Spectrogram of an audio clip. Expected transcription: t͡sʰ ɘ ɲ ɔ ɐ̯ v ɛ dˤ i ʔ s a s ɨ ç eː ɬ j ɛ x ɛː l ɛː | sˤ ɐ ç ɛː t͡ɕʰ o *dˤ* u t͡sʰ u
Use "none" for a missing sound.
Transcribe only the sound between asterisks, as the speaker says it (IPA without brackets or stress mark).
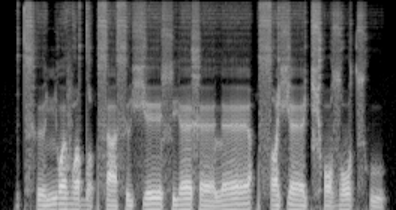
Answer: zˤ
